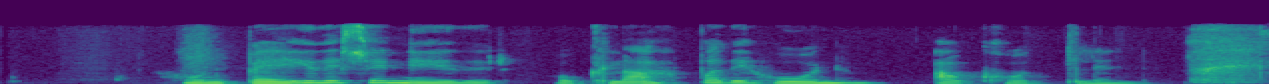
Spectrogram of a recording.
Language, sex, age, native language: Icelandic, female, 14, Icelandic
